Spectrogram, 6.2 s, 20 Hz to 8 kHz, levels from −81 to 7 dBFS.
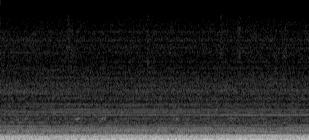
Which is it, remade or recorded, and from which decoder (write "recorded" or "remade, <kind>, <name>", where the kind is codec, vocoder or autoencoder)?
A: recorded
